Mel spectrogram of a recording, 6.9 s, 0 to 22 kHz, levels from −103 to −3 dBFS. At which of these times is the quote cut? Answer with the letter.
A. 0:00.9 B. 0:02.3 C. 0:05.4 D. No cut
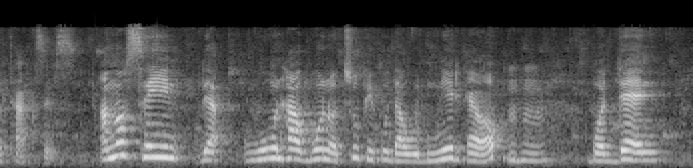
D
